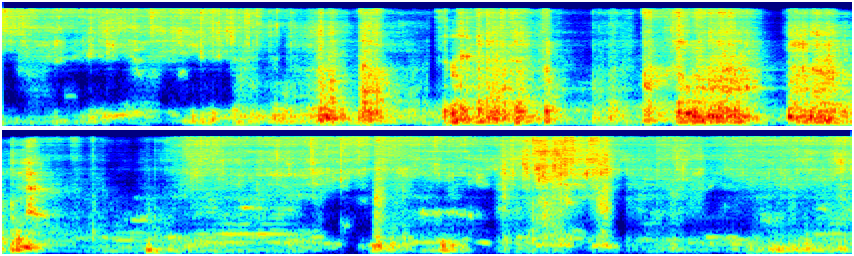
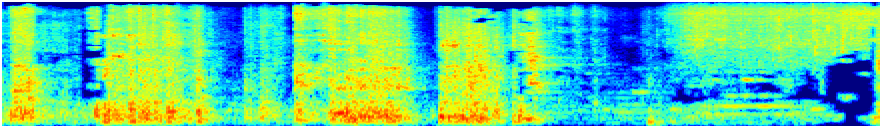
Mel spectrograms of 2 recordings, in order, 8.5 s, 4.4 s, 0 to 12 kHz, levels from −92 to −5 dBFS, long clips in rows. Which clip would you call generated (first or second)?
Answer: first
